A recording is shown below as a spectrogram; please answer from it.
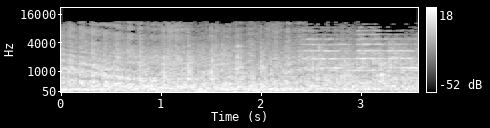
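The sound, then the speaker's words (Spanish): A steam locomotive train moves along the rails, producing a dense, continuous rumble with rhythmic clickety-clack clatter. The sound stays loud and steady throughout, with no voices. “La locomotora se pone en marcha y comienza a expulsar humo por su chimenea. Al atardecer, el tren avanza bajo un naranja cielo.”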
